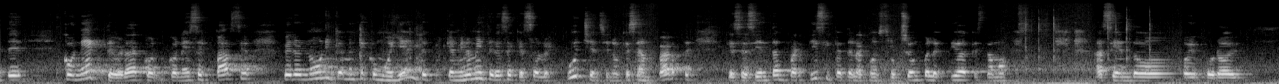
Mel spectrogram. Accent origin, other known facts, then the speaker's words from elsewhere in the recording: Honduras; Soy periodista hondureña que intenta contar historias que dignifiquen la vida de la gente.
